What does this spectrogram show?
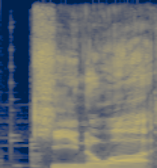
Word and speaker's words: quinoa: In Dutch, we say kinoa. In English, it's how Ludy says it. See, Mo gets it. Quinoa.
